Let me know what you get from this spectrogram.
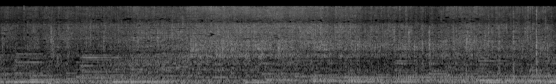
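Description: A filled, sauce-dipped tortilla frying in hot oil in a skillet, with a steady sizzle.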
